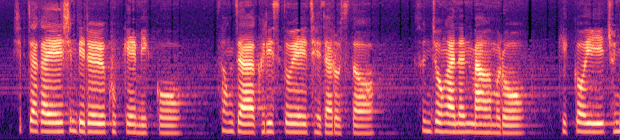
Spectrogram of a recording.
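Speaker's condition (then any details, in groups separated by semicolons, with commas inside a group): No condition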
